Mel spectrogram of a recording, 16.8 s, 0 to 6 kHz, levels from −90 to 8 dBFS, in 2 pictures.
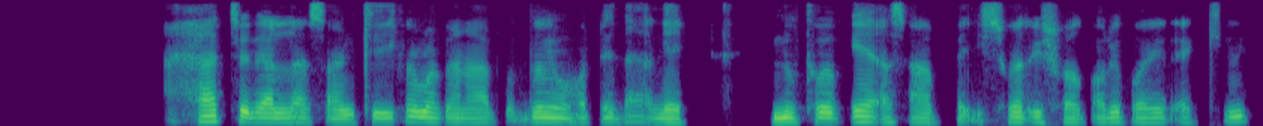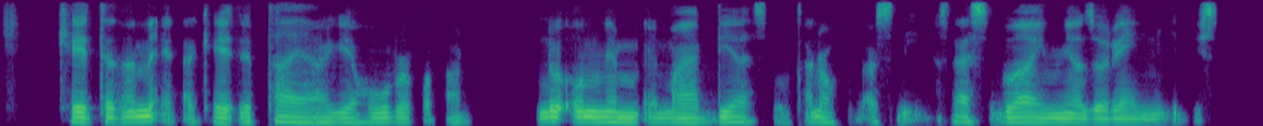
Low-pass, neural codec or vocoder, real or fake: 5.4 kHz; codec, 16 kHz, 1 kbps, X-Codec, HuBERT features, trained on LibriSpeech; fake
